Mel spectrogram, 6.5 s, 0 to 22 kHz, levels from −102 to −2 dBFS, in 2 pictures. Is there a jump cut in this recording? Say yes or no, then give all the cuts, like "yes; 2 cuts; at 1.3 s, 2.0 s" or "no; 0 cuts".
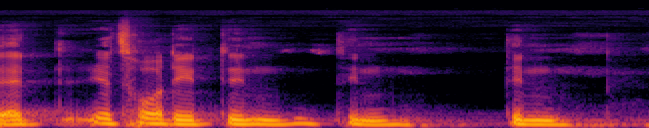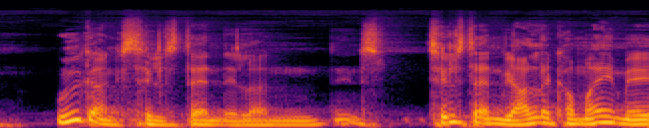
no; 0 cuts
